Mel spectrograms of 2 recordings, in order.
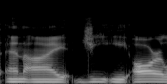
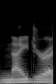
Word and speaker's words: Niger: The country is spelled N I G E R. Looks like Niger. I believe it's Niger, though.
